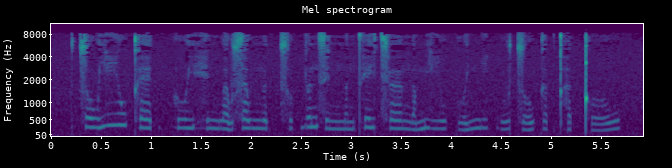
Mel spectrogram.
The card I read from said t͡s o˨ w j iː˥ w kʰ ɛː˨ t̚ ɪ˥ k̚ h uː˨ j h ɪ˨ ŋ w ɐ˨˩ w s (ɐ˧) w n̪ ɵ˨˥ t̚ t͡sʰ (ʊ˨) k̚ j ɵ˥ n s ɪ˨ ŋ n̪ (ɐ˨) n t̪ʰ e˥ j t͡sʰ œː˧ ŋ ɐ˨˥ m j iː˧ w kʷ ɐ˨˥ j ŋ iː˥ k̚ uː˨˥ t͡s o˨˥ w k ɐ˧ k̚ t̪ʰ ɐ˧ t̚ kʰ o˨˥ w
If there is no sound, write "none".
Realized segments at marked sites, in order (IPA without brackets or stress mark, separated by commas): ɐ˧, ʊ˨˥, ɐ˨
